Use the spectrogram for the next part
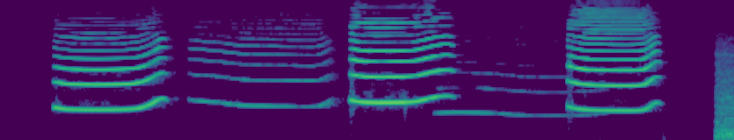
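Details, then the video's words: Monkeys of different kinds giving weird calls: long, sustained, slightly rising tonal wails, four main ones with softer fainter calls between them, and a short burst of noise at the very end. "Weird sounds of different monkeys"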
